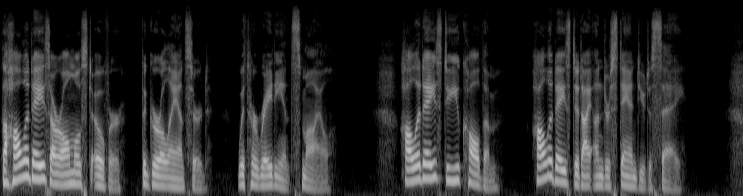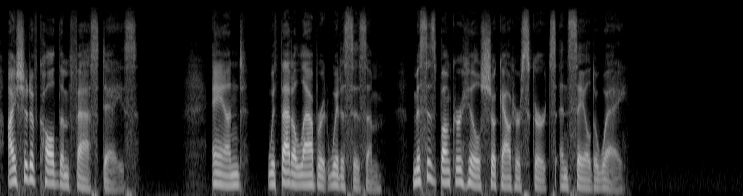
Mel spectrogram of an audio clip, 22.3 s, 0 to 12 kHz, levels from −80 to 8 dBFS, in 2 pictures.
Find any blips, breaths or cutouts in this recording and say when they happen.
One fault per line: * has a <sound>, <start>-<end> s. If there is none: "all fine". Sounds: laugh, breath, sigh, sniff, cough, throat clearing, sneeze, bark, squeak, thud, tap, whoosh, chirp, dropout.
all fine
